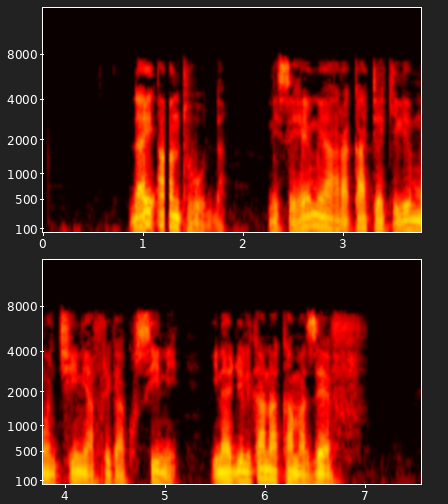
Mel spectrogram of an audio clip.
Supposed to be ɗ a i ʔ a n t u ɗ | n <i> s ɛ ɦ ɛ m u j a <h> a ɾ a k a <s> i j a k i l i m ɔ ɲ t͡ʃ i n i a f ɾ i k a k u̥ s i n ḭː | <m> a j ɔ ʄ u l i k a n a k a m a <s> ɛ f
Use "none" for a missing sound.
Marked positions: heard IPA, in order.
i, h, t, n, z

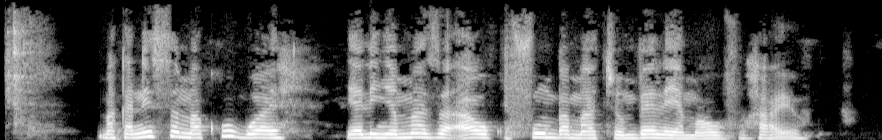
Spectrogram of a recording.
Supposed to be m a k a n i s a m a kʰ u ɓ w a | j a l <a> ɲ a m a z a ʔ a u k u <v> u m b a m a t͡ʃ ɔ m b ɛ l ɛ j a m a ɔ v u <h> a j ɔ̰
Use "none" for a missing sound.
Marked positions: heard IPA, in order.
i, f, h

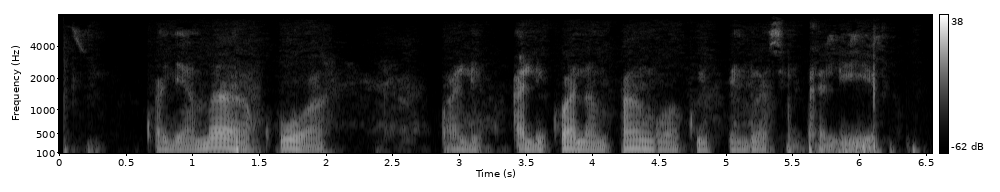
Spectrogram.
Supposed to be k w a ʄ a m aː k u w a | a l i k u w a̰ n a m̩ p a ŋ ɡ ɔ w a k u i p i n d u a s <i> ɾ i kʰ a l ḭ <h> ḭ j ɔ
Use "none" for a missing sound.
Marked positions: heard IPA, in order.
ɛ, h

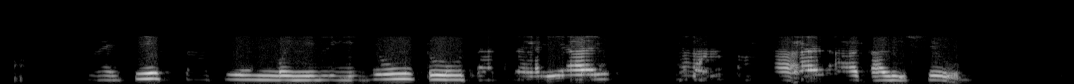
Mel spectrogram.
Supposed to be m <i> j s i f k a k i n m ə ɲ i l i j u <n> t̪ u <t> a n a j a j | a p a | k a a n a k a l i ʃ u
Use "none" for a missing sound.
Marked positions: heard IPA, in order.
a, ŋ, t

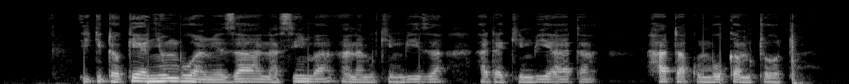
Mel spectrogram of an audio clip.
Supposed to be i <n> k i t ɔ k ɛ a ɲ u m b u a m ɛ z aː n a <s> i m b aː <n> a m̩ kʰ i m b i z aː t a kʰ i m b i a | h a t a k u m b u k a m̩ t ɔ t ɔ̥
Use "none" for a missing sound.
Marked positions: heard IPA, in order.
none, s, n

